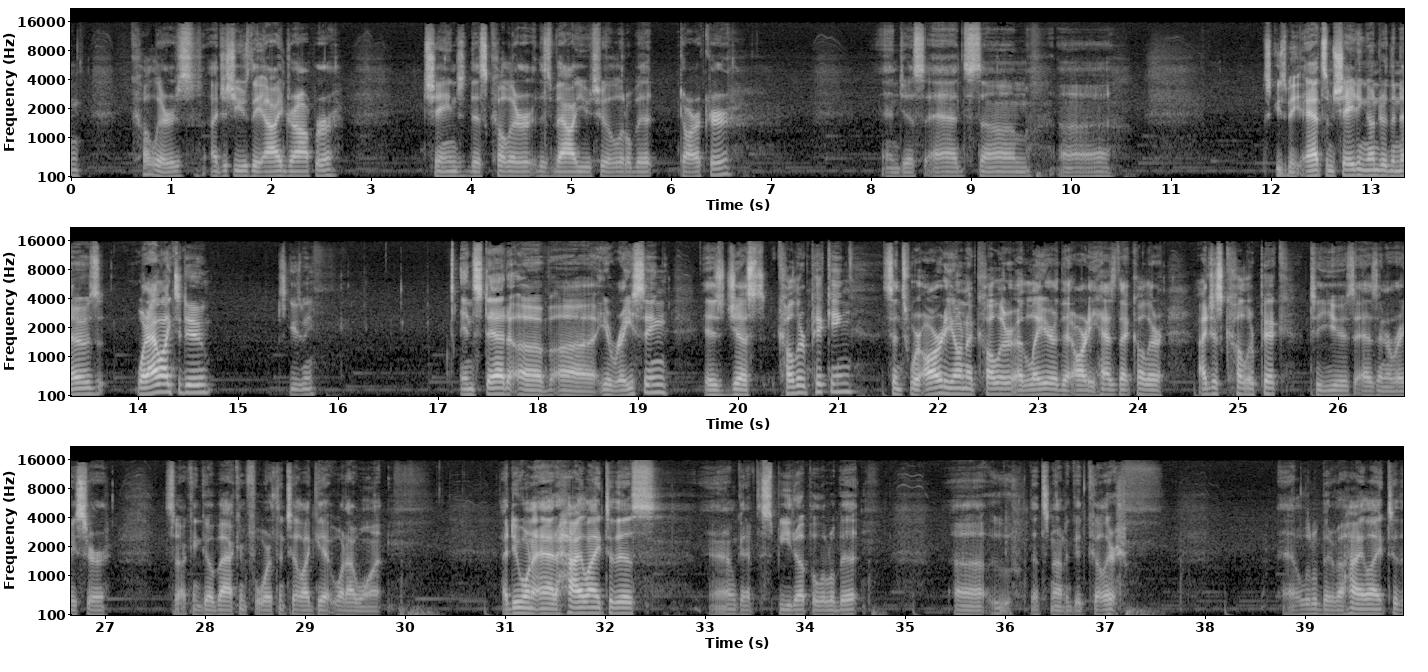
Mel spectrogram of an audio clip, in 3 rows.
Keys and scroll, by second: 0.6 typing, 1.8-2.5 typing, 35.8 ctrl+z.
